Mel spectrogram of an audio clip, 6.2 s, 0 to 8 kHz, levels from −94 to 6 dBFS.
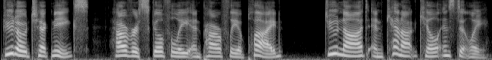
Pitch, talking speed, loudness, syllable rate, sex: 210 Hz, 135 wpm, -19 LUFS, 5.1 syllables/s, female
